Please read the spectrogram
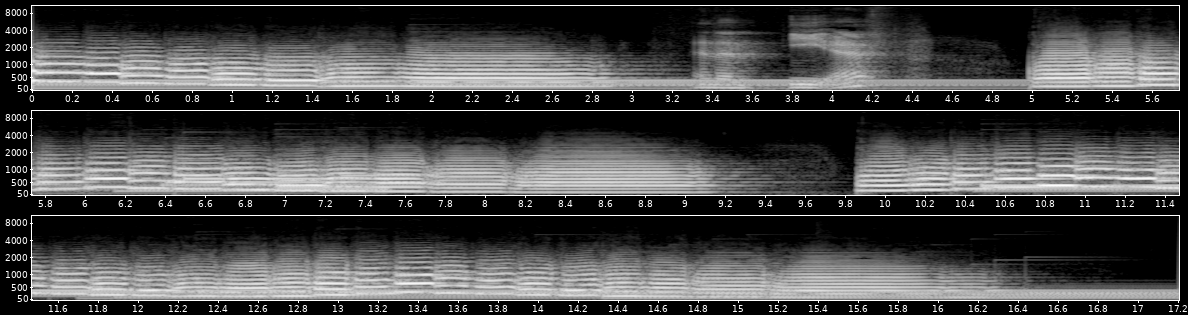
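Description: Slide trombone playing jazz exercise phrases, each an arpeggio up and a scale back down, over a steady held backing chord. There are three phrases, with short breaks about three and nine seconds in.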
